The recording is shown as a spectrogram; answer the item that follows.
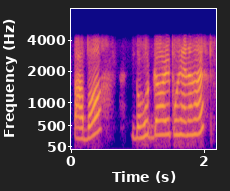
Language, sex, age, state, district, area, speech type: Assamese, female, 18-30, Assam, Sivasagar, rural, conversation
